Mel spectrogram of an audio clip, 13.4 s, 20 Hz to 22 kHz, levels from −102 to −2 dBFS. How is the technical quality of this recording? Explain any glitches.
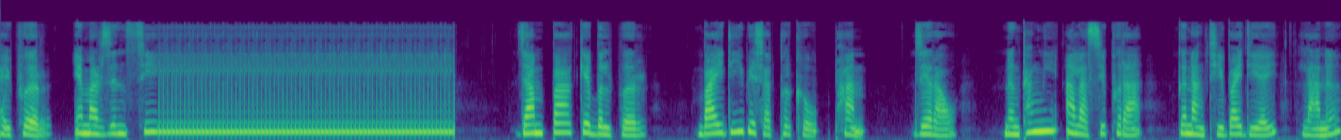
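The recording has two clear problems: plainly audible compression damage throughout, and a stretch where the audio gets stuck repeating itself.

The system hang loop runs from 1.59 to 4.54 s. One 42.67 ms slice, which fits a 2,048-sample buffer, repeats exactly 69 times at 23.4 Hz while the hardware keeps cycling its buffer. That identical repetition separates it from a dropout, where audio simply vanishes.

AAC compression affects the whole clip. Nothing reaches above 11.1 kHz, and the speech sounds dull and smeared, consistent with a low bitrate around 32 kbps. The likely cause is AAC-LC encoding. Unlike a simple low-pass filter, this damage also adds a warbling texture to the sound.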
